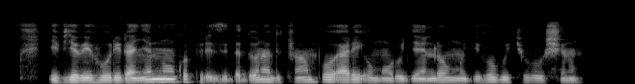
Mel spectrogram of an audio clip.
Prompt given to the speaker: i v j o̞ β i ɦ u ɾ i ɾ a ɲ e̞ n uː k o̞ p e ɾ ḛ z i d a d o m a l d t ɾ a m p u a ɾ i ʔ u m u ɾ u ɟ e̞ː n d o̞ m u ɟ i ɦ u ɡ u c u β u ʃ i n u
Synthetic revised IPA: i v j o̞ β i ɦ u ɾ i ɾ a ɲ e̞ n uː k o̞ p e ɾ ḛ z i d a d o n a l d t ɾ a m p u a ɾ i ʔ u m u ɾ u ɟ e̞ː n d o̞ m u ɟ i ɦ u ɡ u c u β u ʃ i n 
